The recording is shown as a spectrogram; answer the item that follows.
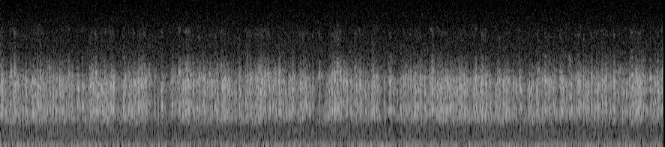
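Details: At Mont Saint-Bruno, wood frogs call together in a thick, unbroken chorus of short, hoarse clucks that swell and dip slightly but never pause, like a flock of ducks quacking softly in the distance.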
